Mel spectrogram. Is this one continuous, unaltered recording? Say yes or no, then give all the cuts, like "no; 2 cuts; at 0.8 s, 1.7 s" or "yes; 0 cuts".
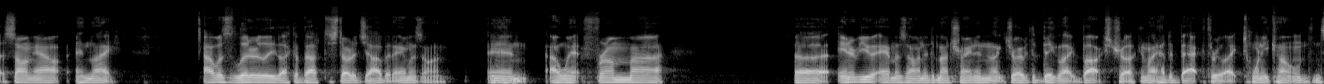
yes; 0 cuts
